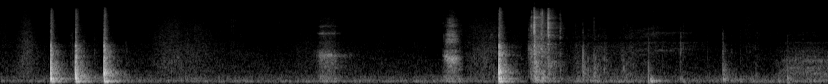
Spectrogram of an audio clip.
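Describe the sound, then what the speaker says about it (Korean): Sharp knocks on a hotel room door come in three quick raps, then scattered fainter thumps and shuffling in a quiet room, with no talking. "노크를 3번 한 번 했네요"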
